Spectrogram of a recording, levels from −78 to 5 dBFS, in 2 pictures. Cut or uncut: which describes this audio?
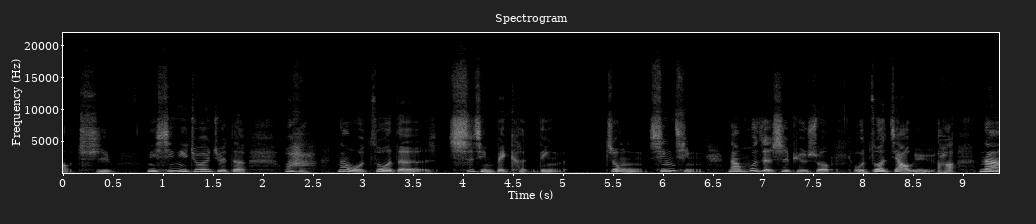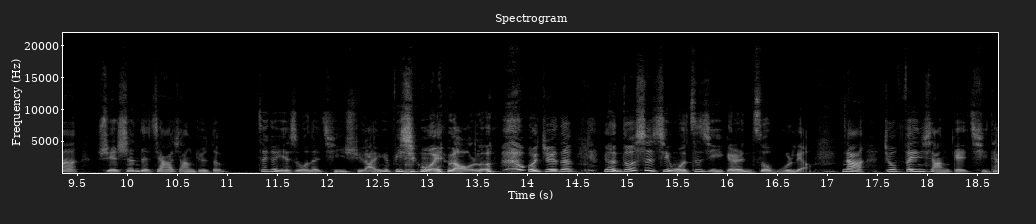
cut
